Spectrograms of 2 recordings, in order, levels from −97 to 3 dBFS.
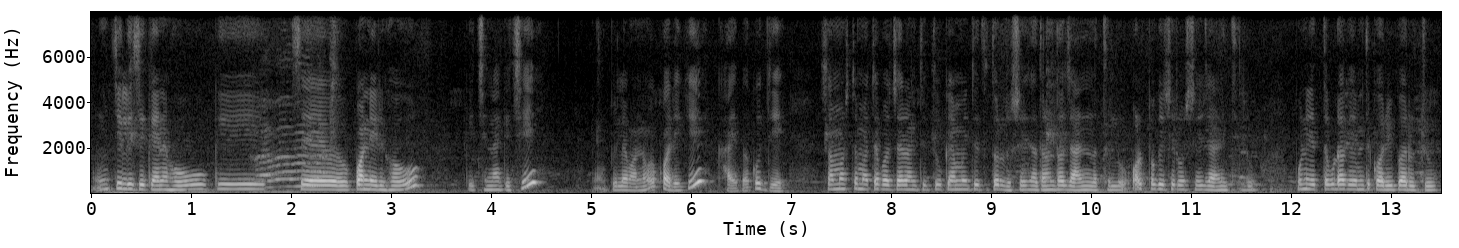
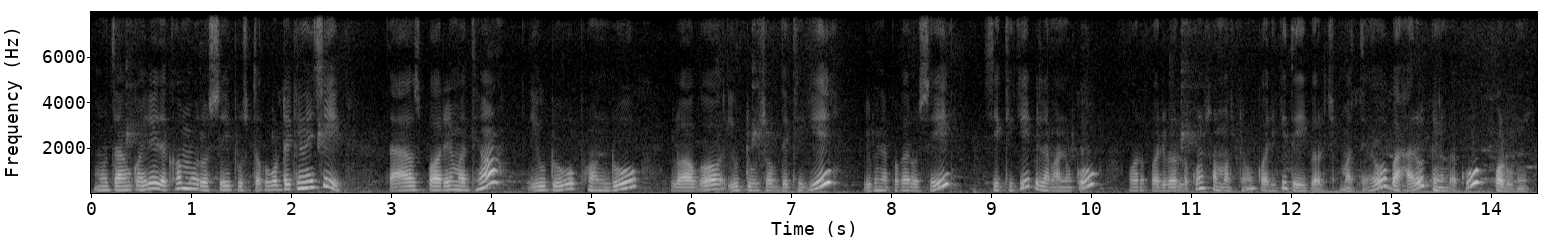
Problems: continuous background conversations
